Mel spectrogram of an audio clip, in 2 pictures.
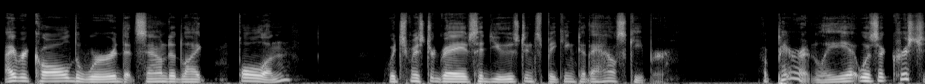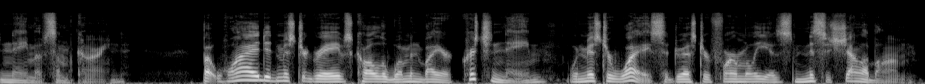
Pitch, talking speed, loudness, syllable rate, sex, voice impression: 130 Hz, 155 wpm, -17 LUFS, 4.5 syllables/s, male, masculine, slightly old, slightly thick, tensed, slightly powerful, slightly bright, slightly soft, slightly clear, slightly halting, slightly raspy, slightly cool, intellectual, slightly refreshing, very sincere, slightly calm, slightly friendly, slightly reassuring, slightly unique, slightly elegant, wild, slightly lively, slightly kind, slightly intense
